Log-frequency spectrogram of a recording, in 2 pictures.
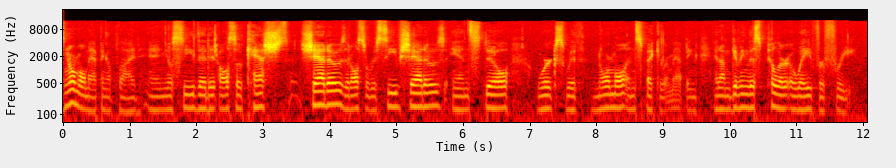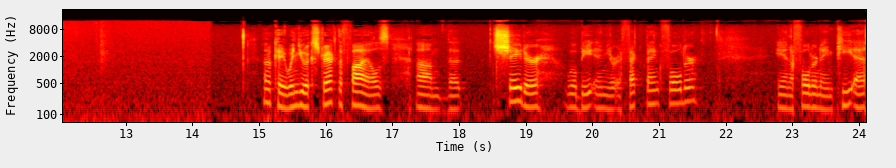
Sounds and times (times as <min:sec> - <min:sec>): Speech: 0:00.0 - 0:11.9, 0:14.8 - 0:21.6, 0:22.8 - 0:24.1.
